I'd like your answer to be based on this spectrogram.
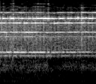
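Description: A telephone bell rings continuously, a bright, steady metallic trill that is loud and close throughout the short moment, with no voices.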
